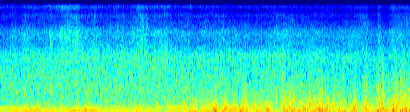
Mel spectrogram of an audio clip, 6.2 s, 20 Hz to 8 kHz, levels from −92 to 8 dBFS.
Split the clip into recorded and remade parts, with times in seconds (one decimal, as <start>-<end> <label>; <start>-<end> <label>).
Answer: 0.0-1.1 recorded; 1.1-4.3 remade; 4.3-6.2 recorded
